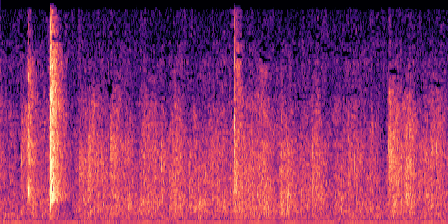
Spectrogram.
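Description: Small adhesive gems being lifted from their sheet with a pick-up tool and pressed onto card: one sharp click about half a second in and a fainter tick a little after two seconds, over a steady low hum.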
